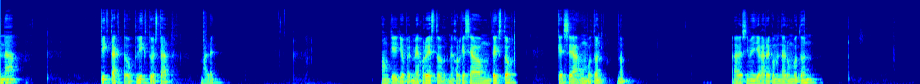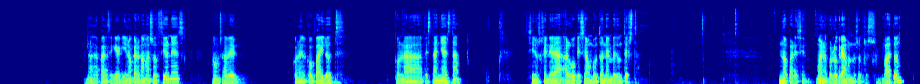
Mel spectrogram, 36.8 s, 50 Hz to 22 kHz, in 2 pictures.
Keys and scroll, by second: 4.0 Tab, 16.3 alt+].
